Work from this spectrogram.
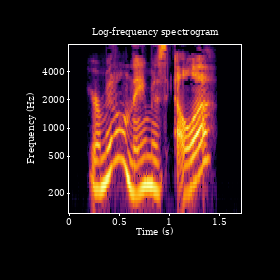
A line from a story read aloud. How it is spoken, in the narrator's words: Alex blurts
